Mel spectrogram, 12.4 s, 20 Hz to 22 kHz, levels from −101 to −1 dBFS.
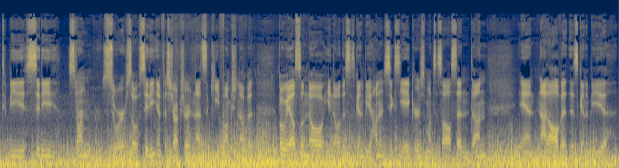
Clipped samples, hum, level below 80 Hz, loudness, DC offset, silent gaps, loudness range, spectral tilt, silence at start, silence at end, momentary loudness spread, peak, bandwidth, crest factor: under 0.1%; none; -20 dBFS; -16 LUFS; under 0.1%; none; 3 LU; -5.5 dB/octave; 0 s; 0 s; 5 LU; 0 dBFS; 16.5 kHz; 14 dB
